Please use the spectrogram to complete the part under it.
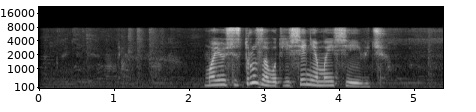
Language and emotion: Russian, neutral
